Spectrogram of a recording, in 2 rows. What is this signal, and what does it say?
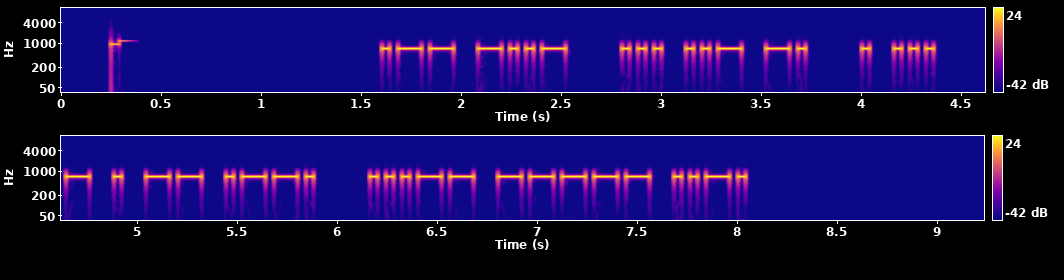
Morse code, heard as a keyed tone, about 29 wpm, 700 Hz. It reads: WX SUN ES TEMP 30F
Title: Practice QSO - Exchange 2 - Info - 30wpm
